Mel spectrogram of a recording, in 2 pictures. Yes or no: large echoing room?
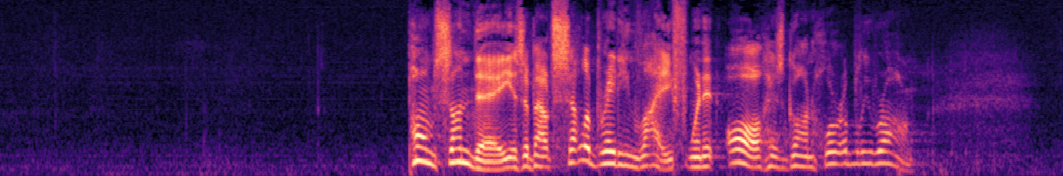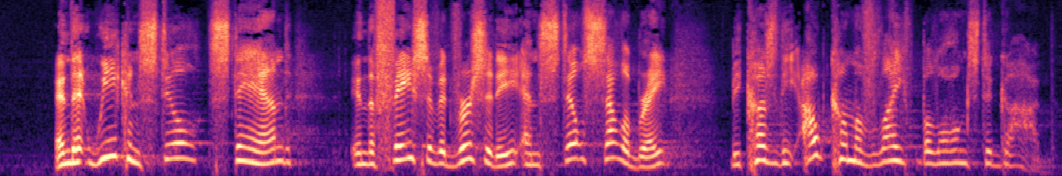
yes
